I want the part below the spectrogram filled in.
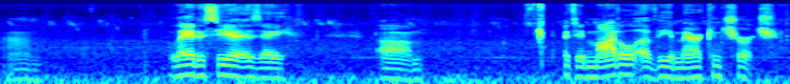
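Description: A man's voice: deep voice, takes it slowly, long pauses, a bit bright, a little hiss or hum. A man in his thirties filming himself on a phone at outdoor ruins, preaching earnestly with many filler words. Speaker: preacher vlogger. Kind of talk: outdoor walking vlog with preaching. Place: outdoor ancient ruins, open hillside. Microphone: phone held at arm's length.

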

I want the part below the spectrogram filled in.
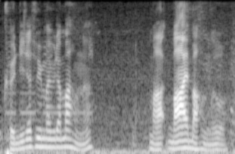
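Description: Joking German male streamer at mid pitch, chatty and crude, faint game music underneath. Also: quick pace, fairly bright tone. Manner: chatty, joking, swears freely, talks to chat. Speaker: gaming streamer. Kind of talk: casual let's-play commentary.

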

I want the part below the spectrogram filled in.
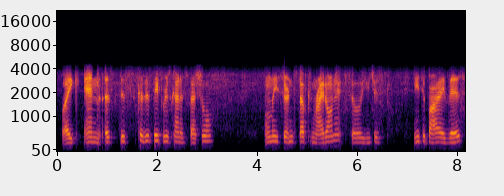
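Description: A man with a flat, mid-range voice gives an improvised, casual how-to as a video maker. He records on a handheld Android phone, so the audio sounds tinny with clear background noise.

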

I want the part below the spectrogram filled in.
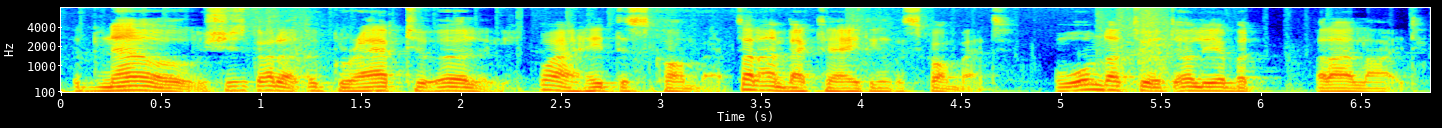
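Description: A man's voice: medium pitch, a little fast, a little mellow, soft background music. A young man giving let's-play commentary, frustrated and sarcastic, talking back at the characters on screen. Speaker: gaming channel host. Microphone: desk microphone.

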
